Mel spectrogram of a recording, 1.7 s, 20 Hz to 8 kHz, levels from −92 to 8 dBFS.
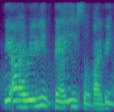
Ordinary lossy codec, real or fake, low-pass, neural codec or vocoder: AAC, 48 kbps; fake; 7.2 kHz; codec, 16 kHz, 1 kbps, FreqCodec, smaller model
